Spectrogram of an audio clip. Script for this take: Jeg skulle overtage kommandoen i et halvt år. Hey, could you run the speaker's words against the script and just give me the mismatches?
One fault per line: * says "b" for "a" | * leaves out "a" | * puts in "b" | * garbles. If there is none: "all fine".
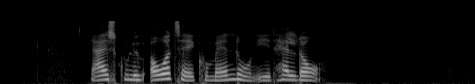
all fine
